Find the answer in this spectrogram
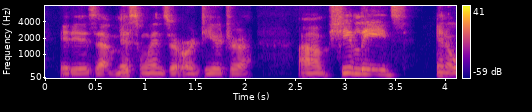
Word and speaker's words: Diedre: you a very very special guest uh Miss Dearra Windsor. And yes, that is how you pronounce her name. So make sure you get it right when you pronounce her name. It is Miss Windsor or Deerra.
